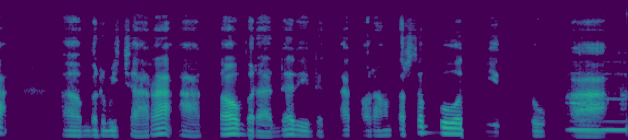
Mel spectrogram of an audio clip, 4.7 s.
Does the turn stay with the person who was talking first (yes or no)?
no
